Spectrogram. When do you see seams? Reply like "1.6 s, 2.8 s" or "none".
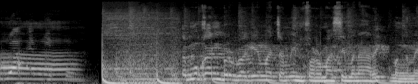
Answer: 1.0 s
